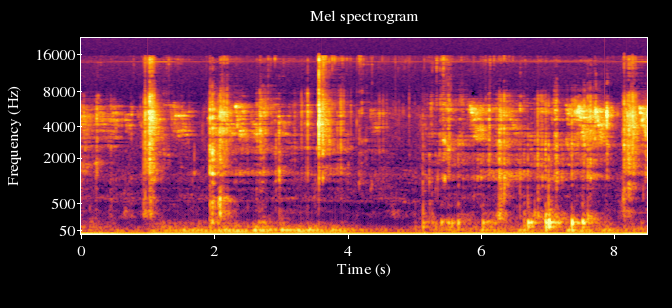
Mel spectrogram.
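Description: Close-up chewing and mouth sounds of a person eating chicken curry and rice, with scattered small clicks and a few louder soft knocks near the end.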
